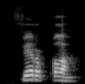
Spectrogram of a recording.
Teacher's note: قاف جو ہے نا موٹا اونچا ہے تو اس کی تیاری میں را کو موٹا کر دیتے ہیں آسانی کے لیے، فرقہ بولنے کے بجائے فرقہ، را کو موٹا کر دیں۔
